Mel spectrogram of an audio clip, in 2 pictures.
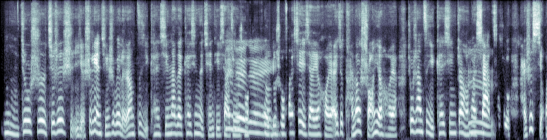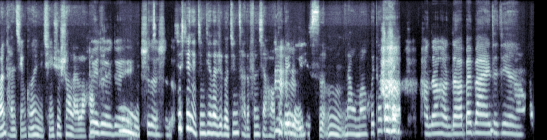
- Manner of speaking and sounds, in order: chuckle
- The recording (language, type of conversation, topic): Chinese, podcast, 自学时如何保持动力？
